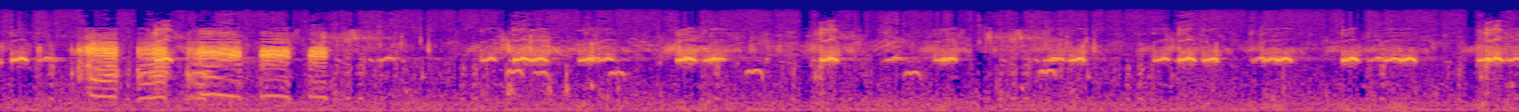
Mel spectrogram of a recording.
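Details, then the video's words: A group of teal on migration opens with a cluster of harsh nasal quacks, followed by a long series of short, high whistles repeated quickly and unevenly. "teal call migration song"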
